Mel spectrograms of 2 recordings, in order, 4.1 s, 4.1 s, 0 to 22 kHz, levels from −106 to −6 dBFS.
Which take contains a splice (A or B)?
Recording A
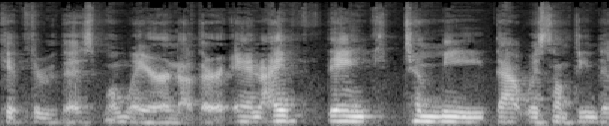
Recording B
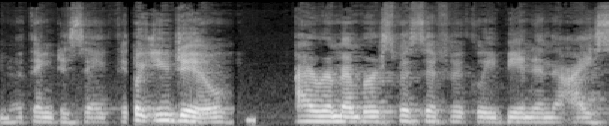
B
